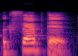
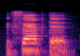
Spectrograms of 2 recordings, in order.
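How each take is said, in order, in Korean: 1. 이어지는 자음은 평음이에요, 경음이 아니에요. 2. 이어지는 자음은 경음이에요, 뻣뻣하게 들려요. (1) "이 아니라" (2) "된소리로 변하게 돼요"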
